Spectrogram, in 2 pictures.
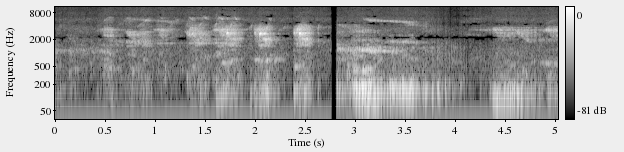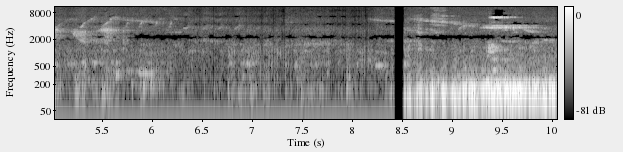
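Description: Small songbirds chirping in quick runs of short falling notes, loudest in the first few seconds and again around the middle. A low steady rumble comes in near the end.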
